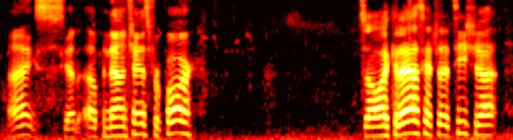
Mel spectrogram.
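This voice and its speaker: A man's voice: sits high, moderate pace. A young man talking himself through a round of golf on an outdoor course, upbeat and wry. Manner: upbeat, self-coaching, wry. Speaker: golf vlogger. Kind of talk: casual on-course commentary. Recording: outdoor noise on camera mic.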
